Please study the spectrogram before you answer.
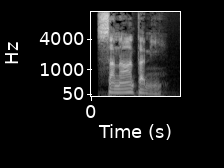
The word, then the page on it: सनातनी: Hindi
